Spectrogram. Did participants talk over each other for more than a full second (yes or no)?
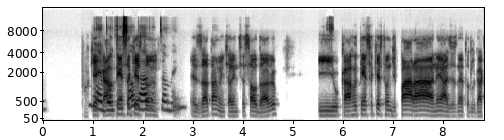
yes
